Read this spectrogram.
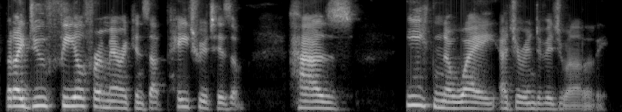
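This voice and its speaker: A woman with an Irish accent, a trauma expert talking as a guest in an interview, blunt and animated, swearing freely. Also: deep voice, moderate pace. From Ireland. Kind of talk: podcast interview conversation.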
